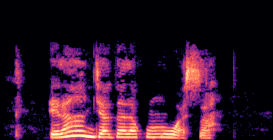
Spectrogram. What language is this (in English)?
Ganda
